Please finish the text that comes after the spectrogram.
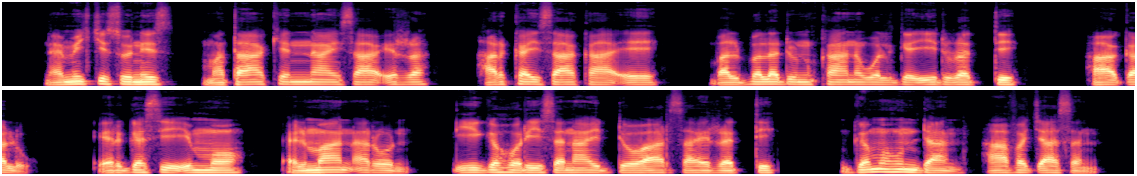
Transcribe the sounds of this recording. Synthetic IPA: nɐmɪt͡ʃːɪsʊnɪs | mɐt̪aːkɛnːaːɪsaːʔɪrːɐ | hɐɾkɐɪsaːkaːʔe̞ː | bɐlbɐlɐd̪ʊŋkaːnɐwɐlɡɐʔiːd̪ʊɾɐt̪ːɪ | haːkʼɐlʊ | ʔɛ̰ɾɡɐsiːɪmːo̞ː | ʔɛ̰lmaːnɐ̰ɾoːn | ᶑiːɡɐɦɔɾiːsɐnaːhɪd̪ːo̞ːaːɾsaːɪrːɐt̪ːɪ | ɡɐmɐhʊnd̪aːnhaːfɐt͡ʃʼaːsɐn

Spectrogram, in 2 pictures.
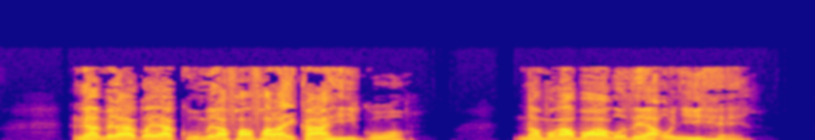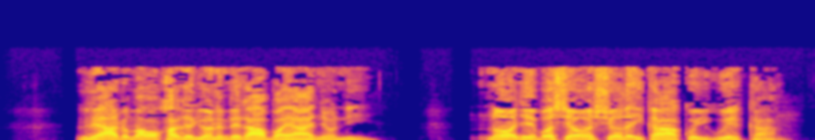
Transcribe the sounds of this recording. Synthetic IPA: ɾeameɾaɣɔjakuːmeɾafafaɾaekaːɦiːɣwɔ | namoɣambɔwaɣoðeaʔoɲiɦɛ̰ | neɾeaːdomaɣɔkaɣeɾiɔnemeɣambɔjaɲɔni | nɔɲembɔɕjaɔɕjɔðɛikaɣakoiɣweka̰

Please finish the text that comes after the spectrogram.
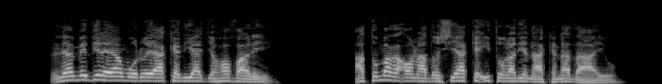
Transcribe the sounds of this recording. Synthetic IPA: ḛeameðieɾɛjamodojakɛniad͡ʒɛɦɔvaɾe | atomaɣaɔnaðɔɕiakɛitoɾaɾiɛnakɛnaða̰jo

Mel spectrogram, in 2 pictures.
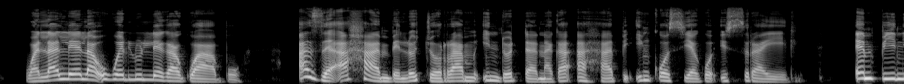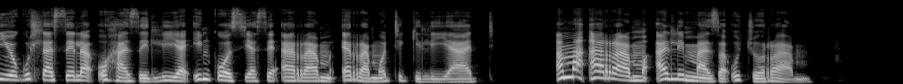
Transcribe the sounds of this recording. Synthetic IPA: walalɛlauɣwelulɛɣaɣwaβɔ | azɛʔahambʱɛlɔd̥ʒ̥ʱɔramuʔindʱɔd̥ʱanaɣaʔahab̥ʱḭʔiŋkʼosijaɣoʔisrajeli | empʼinijoɣuɬasɛlaʔɔhazelijaʔiŋkʼosijasɛʔaramuɛramotʰiɡ̥ʱilijaːd̥̚ʱi̥ | amaʔaramuʔalimaza̰ʔud̥ʒ̥ʱɔraːmu

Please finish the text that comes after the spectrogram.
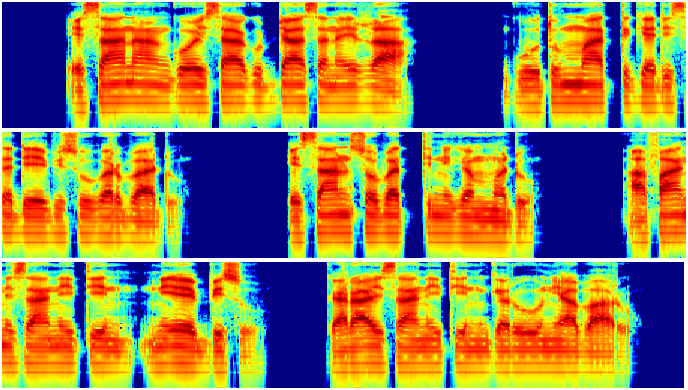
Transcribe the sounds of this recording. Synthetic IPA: ʔɪsaːnaːŋɡo̞ːɪsaːɡʊd̪ːaːsɐnɐɪrːaː | ɡuːt̪ʊmːaːt̪ːɪɡɐd̪ɪsɐd̪e̞ːbɪsuːbɐɾbaːd̪ʊ̥ | ʔɪsaːnsɔbɐt̪ːɪnɪɡɐmːɐd̪ʊ̰ | ʔɐ̰faːnɪsaːniːt̪iːnːɪe̞ːbːɪsʊ | ɡ̥ɐɾaːɪsaːniːt̪iːŋɡɐɾuːnɪɐba̰ːɾʊ̰

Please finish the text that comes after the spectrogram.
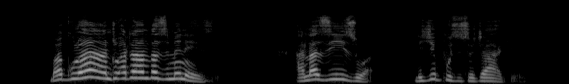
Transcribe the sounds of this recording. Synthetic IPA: maɡulɔaːntʰuataɱvazimɛnɛzi | anazizwa̰ | ndit͡ʃipʰuzisɔt͡ʃaːkɛ̰

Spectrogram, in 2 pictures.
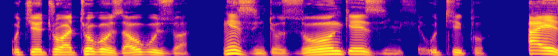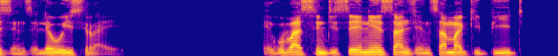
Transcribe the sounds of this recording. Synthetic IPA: ṵd̥ʒ̥ʱɛtʰʼrɔwatʰɔɣɔzauɣuzwa | ŋezintʼɔzɔŋkʼɛezind͡ɮʱɛṵtʰiǁɔ | ajɛzɛnd͡zʱɛlɛuisra̰jḛːli | eɣuβasindʱiseniɛsand͡ɮʱenisamaɡ̥ʱib̥ʱiːtʰʼi̥

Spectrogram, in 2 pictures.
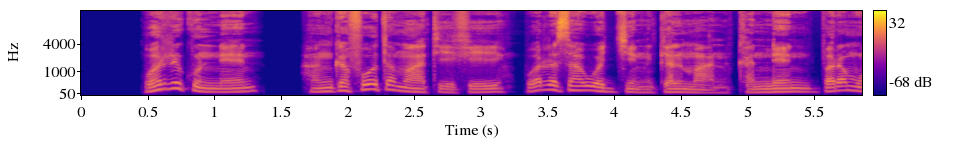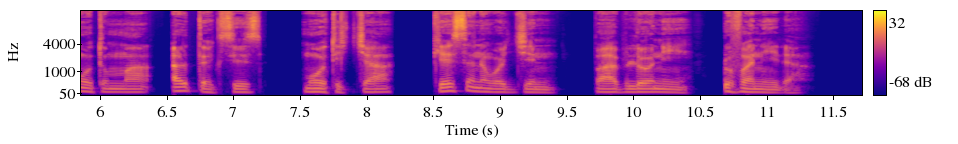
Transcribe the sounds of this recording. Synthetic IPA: wɐrːɪkʊnːe̞ːn | hɐŋɡɐfo̞ːt̪ɐmaːt̪iːfɪwɐrːɐsaːwɐd͡ʒːɪnɡɐlmaːɐnkʰɐnːe̞ːnbɐɾɐmo̞ːt̪ʊmːaːɐɾt̪ɛksɪs | mo̞ːt̪ɪt͡ʃːaː | ke̞ːsːɐnɐwɐd͡ʒːɪn | b̥aːbɪlo̞ːniː | ᶑʊfɐniːᶑɐ

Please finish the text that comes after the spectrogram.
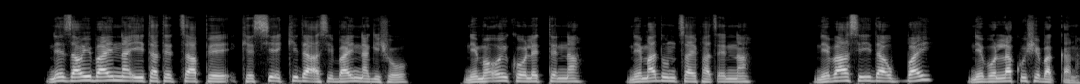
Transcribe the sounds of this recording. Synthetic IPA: nɛzɐwɪbɐjnːɐiːt̪ɐt̪ɛt͡sːaːpːɛkɛsːɪɛkːɪd̪ɐːsɪbɐjnːɐɡɪʃɔ | nɛmɔʔɔjko̞ːlɛt̪ːɛnːɐ | nɛmɐd̪ʊnt͡sːɐjpɐt͡sʼɛnːɐ | nɛbaːsɪɪd̪ɐʊbːɐj | nɛbɔlːɐkʊʃɛbɐkʼːɐ̰nɐ̰

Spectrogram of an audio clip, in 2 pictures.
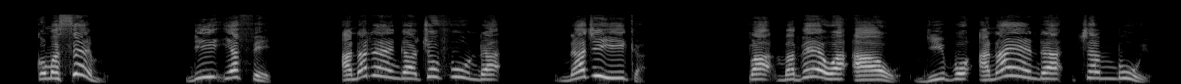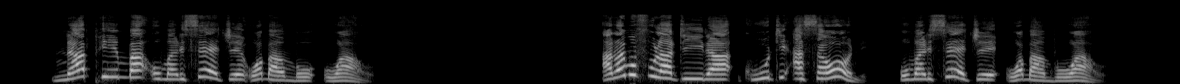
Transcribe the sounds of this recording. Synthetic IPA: kɔmasɛmu | ndijafɛdi | anatɛŋɡat͡ʃɔfunda | nat͡ʃijika̰ | pamap̬ɛwaʔawɔ | ndip̬ɔanajɛndat͡ʃambujɔ | napʰimbaʔumalisɛt͡ʃɛwaɓambɔwaːwɔ̰ | anamufulatiɾakutiʔasaɔnɛ | umalisɛt͡ʃɛwaɓambɔwaːwɔ̰

